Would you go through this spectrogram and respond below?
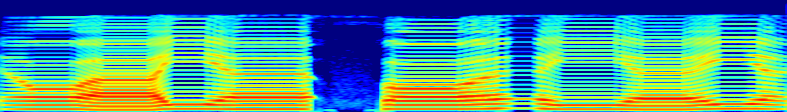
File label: vowel Space Slow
